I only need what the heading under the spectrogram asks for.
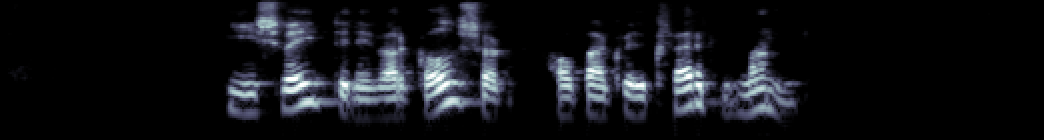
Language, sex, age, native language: Icelandic, male, 50-59, Icelandic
